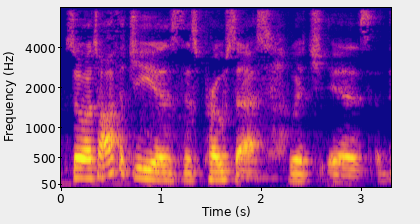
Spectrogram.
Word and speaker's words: autophagy: I've heard it pronounced two ways, autophagy or autophagy. Okay. How do you pronounce it? – I say autophagy.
